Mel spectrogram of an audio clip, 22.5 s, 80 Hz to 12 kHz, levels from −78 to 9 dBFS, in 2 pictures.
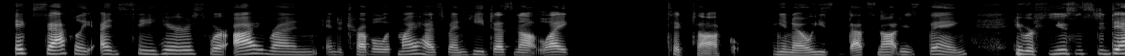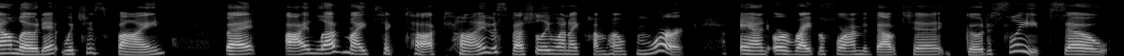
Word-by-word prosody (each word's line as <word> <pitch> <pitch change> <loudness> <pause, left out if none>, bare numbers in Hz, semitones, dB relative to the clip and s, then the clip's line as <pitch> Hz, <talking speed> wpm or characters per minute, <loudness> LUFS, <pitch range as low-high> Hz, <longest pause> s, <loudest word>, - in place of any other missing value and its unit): Exactly, 230 -3 +2
I'd 205 -2 -2
see, 210 -3 -14
here's 215 0 -7
where 180 -2 -2
I 230 +2 +7
run 170 -3 -8
into 160 0 -19
trouble 160 +1 -2
with 160 0 -8
my 190 +4 -3
husband. 155 -3 -7
He 180 -2 -13
does 160 -1 -3
not 145 -2 0
like 160 +1 +1 1.0
TikTok. - - -1 0.5
You 170 -2 -10
know, 140 -1 -3
he's 165 -1 -11 0.2
that's - - -1
not 160 +1 0
his 165 -2 -16
thing. 180 -2 -7 0.4
He 220 - -4
refuses 215 +3 -7
to 220 - -14
download 215 -5 +6
it, 235 +6 0
which 210 +3 -8
is 265 -2 -14 0.2
fine, 175 - +3 0.6
but 195 +3 +6 0.3
I 185 +5 +7
love 245 +6 +4
my 205 -9 +1
TikTok - - 0 0.2
time, 285 - 0
especially 215 - -1
when 210 -1 -1
I 195 0 -3
come 185 - -4
home 185 -2 -5
from 205 +1 -13
work, 345 +5 +4 0.5
and 200 -2 +1
or 210 -1 +5
right 185 -1 +3
before 195 0 -1
I'm 190 +1 -3
about 160 -3 +1
to 180 -1 -4 0.2
go 160 -1 -2
to 205 - -14
sleep. 345 - -7
So, 185 -3 +1
195 Hz, 150 wpm, -22 LUFS, 170-215 Hz, 1.0 s, I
